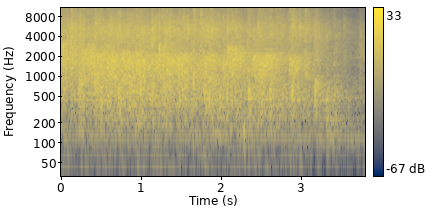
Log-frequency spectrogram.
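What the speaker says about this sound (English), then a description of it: "Let's give them all a round of applause as well." An audience at a village community meeting gives a full round of applause for the mayor and councillors. The clapping is loud and dense, then thins out over the last second.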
